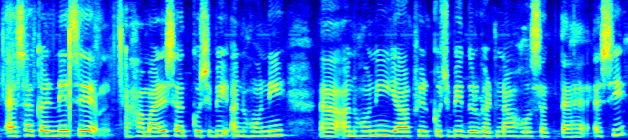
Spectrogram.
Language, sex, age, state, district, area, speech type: Hindi, female, 18-30, Bihar, Muzaffarpur, rural, spontaneous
